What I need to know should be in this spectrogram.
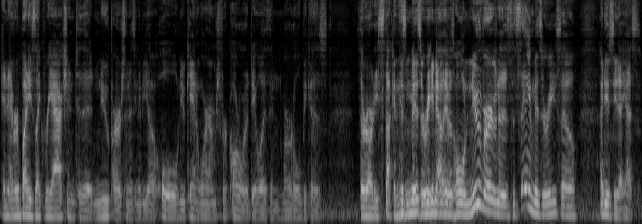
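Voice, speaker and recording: A man's voice: on the low side, brisk. A man giving a casual, slangy and rambling interview as a guest talking about creative work. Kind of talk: casual conversation.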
